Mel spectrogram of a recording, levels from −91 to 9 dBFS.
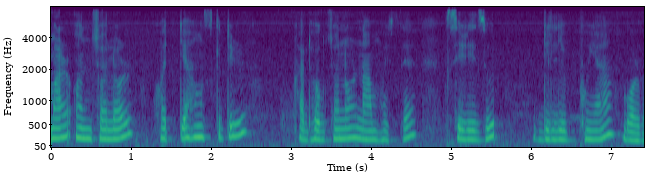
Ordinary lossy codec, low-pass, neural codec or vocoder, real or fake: none; 7.2 kHz; none; real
